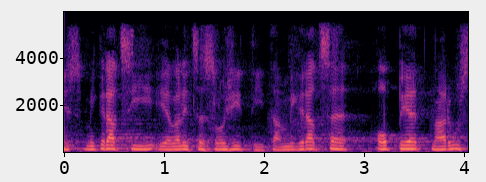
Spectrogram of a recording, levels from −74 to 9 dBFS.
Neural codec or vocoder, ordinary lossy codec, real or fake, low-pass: vocoder, 44.1 kHz, 128 mel bands every 512 samples, BigVGAN v2; AAC, 32 kbps; fake; 5.4 kHz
